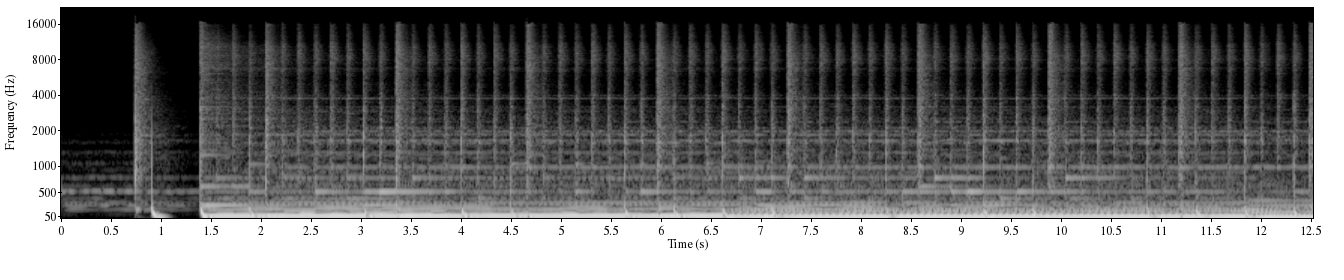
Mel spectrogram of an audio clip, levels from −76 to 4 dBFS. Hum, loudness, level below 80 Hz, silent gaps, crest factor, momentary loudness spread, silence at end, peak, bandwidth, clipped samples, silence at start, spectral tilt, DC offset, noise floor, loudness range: none; -16 LUFS; -14 dBFS; none; 12 dB; 2 LU; 0 s; -2 dBFS; 16.5 kHz; under 0.1%; 0 s; -5.5 dB/octave; under 0.1%; -38 dBFS; 1 LU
